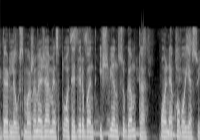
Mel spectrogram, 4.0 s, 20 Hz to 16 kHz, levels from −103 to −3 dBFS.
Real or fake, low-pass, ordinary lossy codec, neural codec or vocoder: real; 7.2 kHz; AAC, 64 kbps; none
